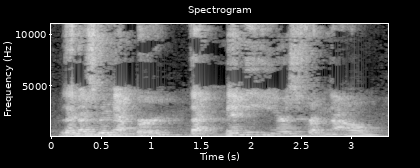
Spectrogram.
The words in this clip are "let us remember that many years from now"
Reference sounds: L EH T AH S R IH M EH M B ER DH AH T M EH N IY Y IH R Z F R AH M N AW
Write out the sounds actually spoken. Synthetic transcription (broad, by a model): L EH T AH S R IH M EH M B ER DH AH T M EH N IY Y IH R S F R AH M N AW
